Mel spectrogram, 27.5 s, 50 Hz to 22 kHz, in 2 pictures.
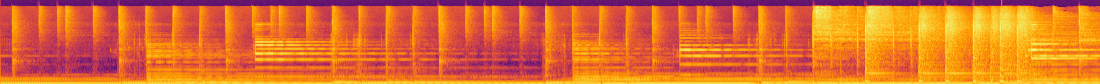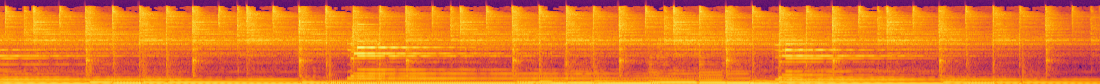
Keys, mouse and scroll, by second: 3.1 click, 5.7 click, 9.6 click, 15.8 click, 18.1 click, 24.8 space, 24.9 click.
